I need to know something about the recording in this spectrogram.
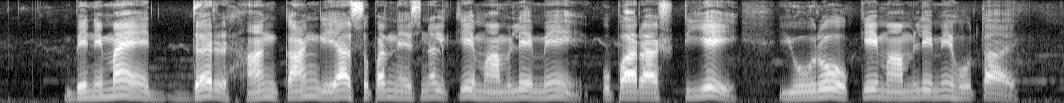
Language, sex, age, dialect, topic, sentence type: Hindi, male, 36-40, Awadhi Bundeli, banking, statement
